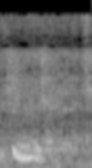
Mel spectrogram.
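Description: Racing pigeon held in hand, giving one clear, loud, low throaty coo that rises then falls away, followed by quieter murmuring with no speech.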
